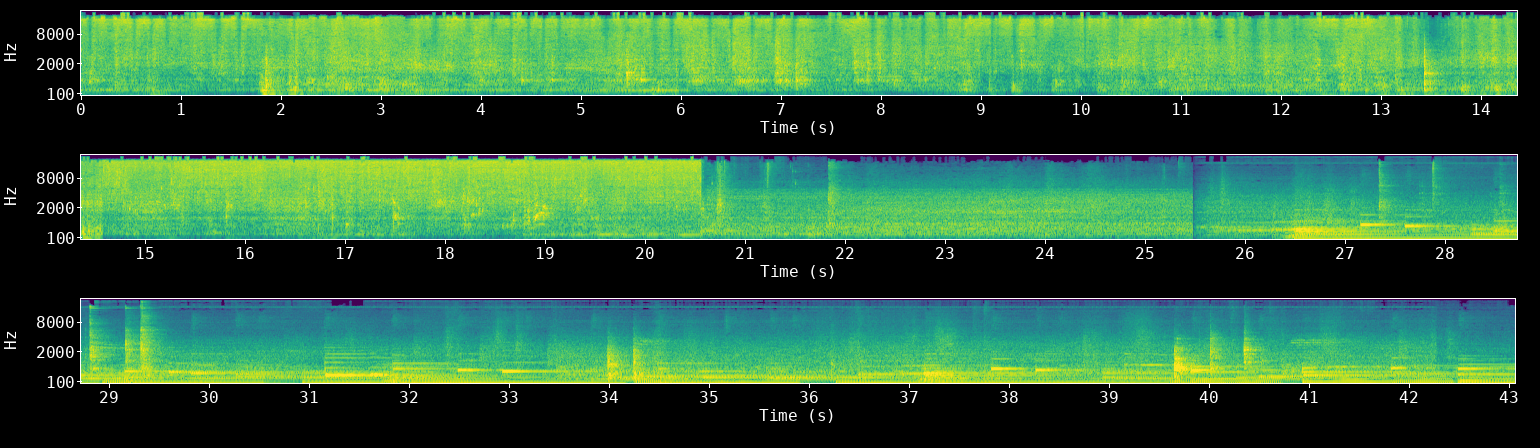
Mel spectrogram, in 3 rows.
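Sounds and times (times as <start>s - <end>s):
scrubbing and rubbing: 0.0s - 14.6s
tap water running into sink: 13.1s - 20.6s.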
